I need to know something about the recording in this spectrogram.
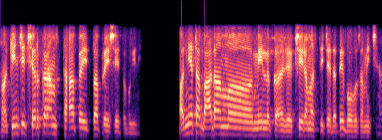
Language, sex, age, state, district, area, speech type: Sanskrit, male, 45-60, Karnataka, Uttara Kannada, urban, conversation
